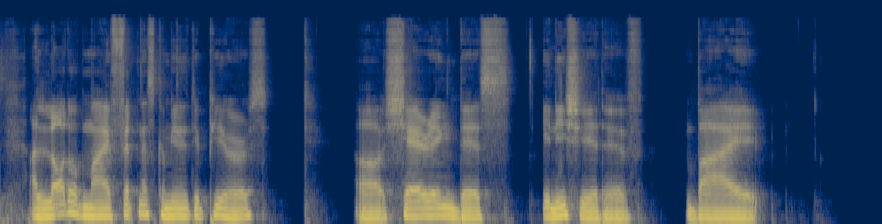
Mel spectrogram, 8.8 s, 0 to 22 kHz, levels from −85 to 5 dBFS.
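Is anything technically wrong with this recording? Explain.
Yes. From 5.56 to 5.62 s the speech crackles briefly: hard clipping, where peaks exceeding a stage's limit by about 2 dB are cut flat, adding harsh high harmonics.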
